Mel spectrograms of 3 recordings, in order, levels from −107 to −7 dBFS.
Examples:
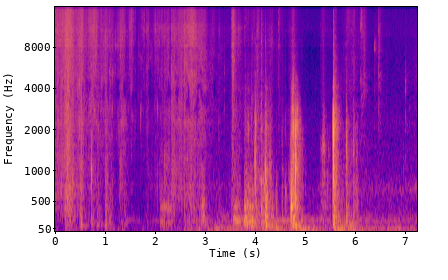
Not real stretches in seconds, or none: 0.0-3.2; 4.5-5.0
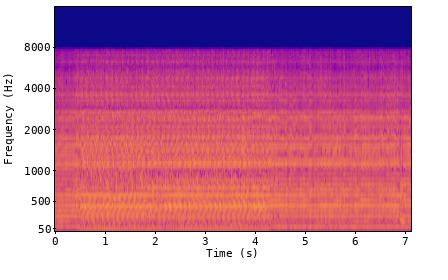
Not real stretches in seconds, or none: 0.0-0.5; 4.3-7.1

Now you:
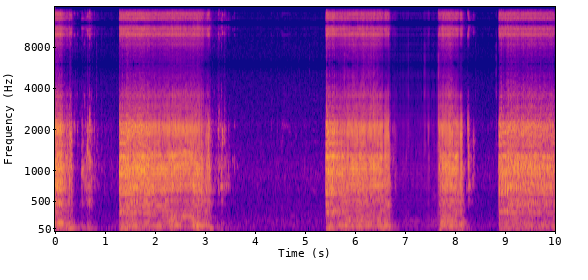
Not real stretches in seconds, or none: 1.9-3.1; 5.6-8.2

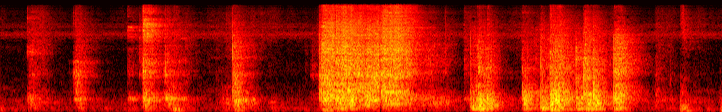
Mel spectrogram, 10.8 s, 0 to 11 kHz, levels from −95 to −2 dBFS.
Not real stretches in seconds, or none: 0.0-8.5; 9.1-10.8

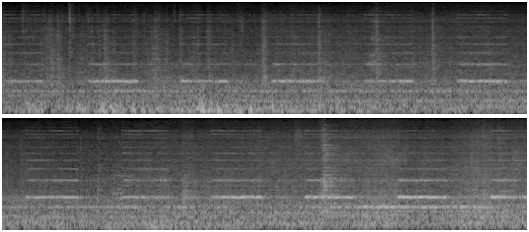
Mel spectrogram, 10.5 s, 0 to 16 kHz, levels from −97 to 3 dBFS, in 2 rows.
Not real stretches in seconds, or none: 0.0-5.9; 6.5-10.5

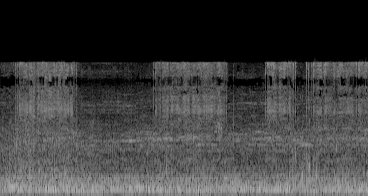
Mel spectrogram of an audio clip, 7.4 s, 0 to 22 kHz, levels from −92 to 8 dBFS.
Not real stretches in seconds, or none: 1.6-2.7

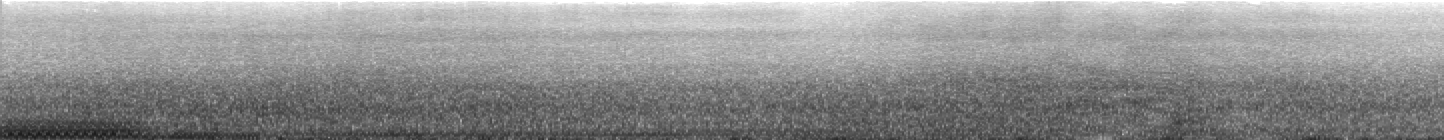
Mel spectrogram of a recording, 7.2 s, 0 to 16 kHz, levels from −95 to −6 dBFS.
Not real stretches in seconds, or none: 5.2-6.3

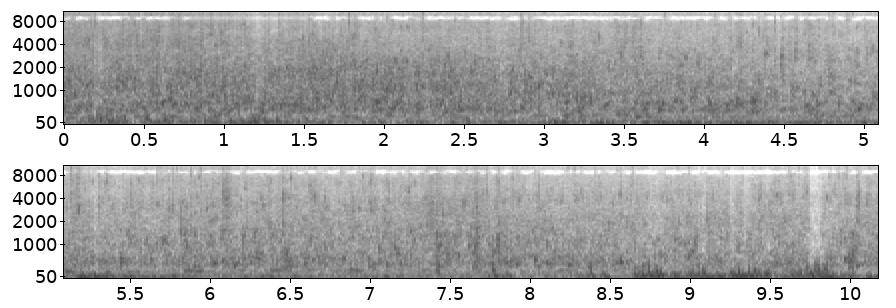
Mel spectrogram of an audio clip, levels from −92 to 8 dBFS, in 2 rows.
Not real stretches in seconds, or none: 0.8-1.5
